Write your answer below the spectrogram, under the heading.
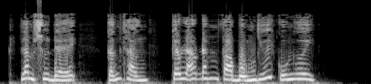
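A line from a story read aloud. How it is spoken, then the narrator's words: Shouted warning. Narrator (Vietnamese): Lệnh Hồ Xung la lên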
